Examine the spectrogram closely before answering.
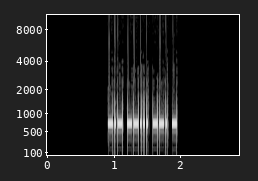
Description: Morse code, heard as a keyed tone, about 49 wpm, 700 Hz. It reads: K7GT
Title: NA SOTA Chaser Callsigns 50wpm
